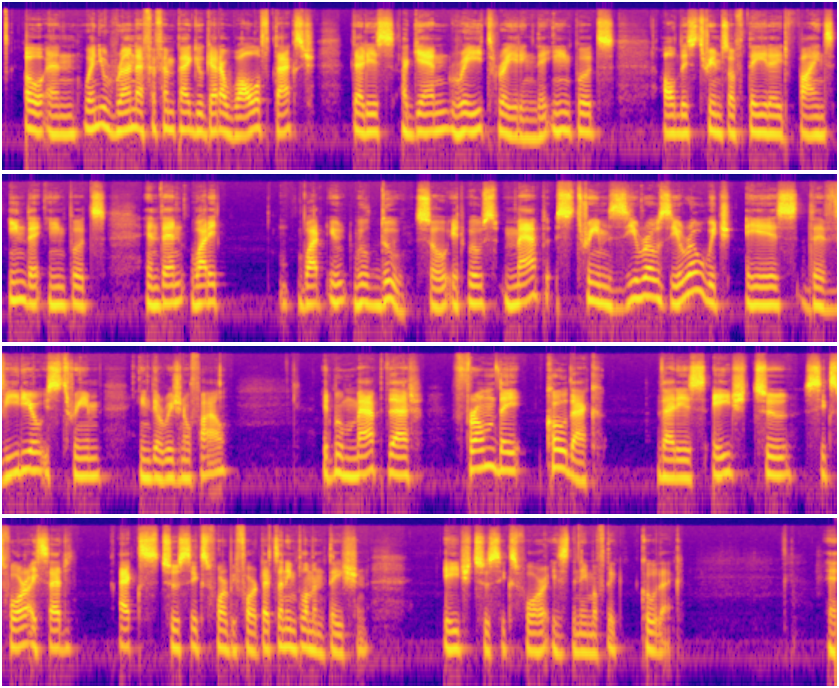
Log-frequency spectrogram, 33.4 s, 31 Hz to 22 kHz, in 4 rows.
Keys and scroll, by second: 1.4 super+Up.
